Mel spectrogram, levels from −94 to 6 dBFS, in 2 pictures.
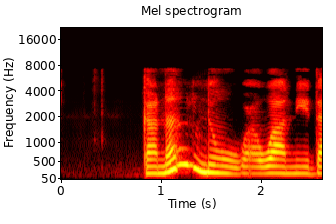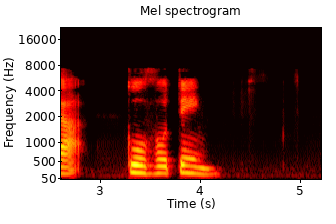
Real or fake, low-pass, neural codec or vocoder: fake; 7.2 kHz; codec, 16 kHz, 1 kbps, X-Codec, WavLM features, trained on Multilingual LibriSpeech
